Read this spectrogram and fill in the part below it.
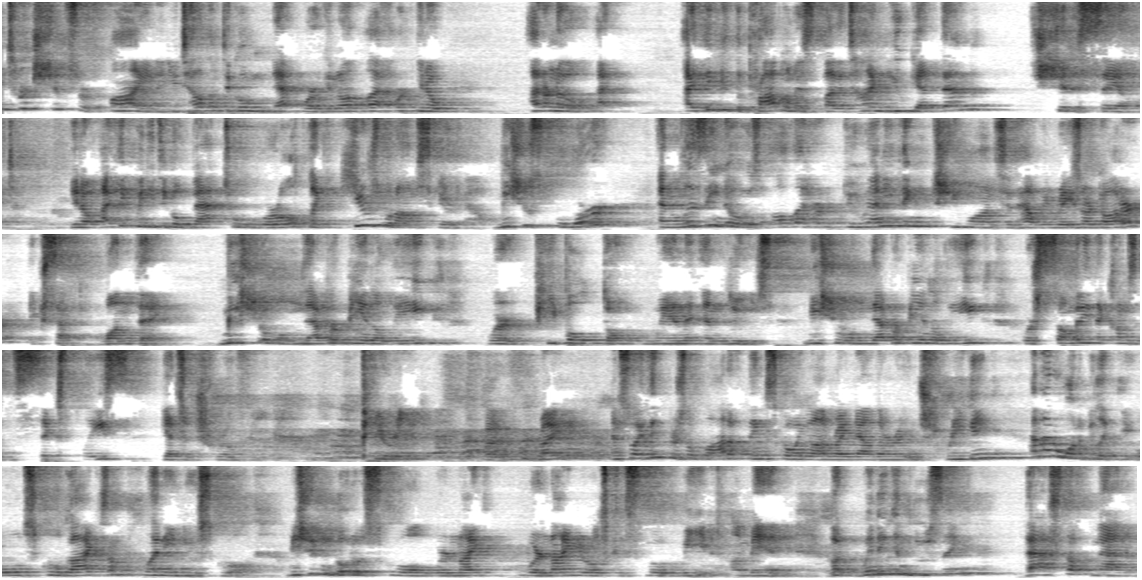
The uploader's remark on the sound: WeWork 2013 Keynote. A keynote that I gave at WeWork in 2013.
